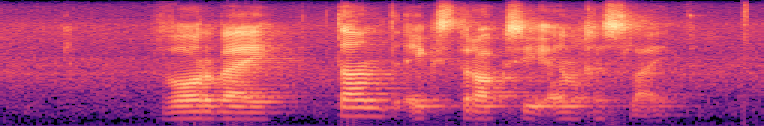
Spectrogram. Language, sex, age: Afrikaans, male, 19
